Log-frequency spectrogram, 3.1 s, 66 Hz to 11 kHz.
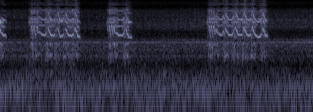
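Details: Begging eastern bluebird nestling, unfed for a while, on a June 2022 morning at the nest: two quick rasping bursts followed by a longer, wavering buzz of trilled high notes.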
